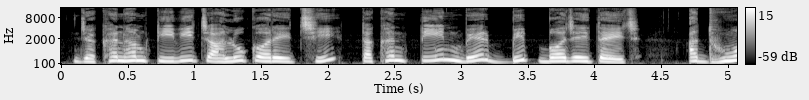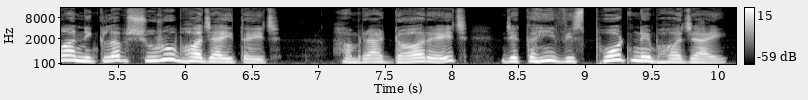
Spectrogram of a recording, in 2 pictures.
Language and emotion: Maithili, fearful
